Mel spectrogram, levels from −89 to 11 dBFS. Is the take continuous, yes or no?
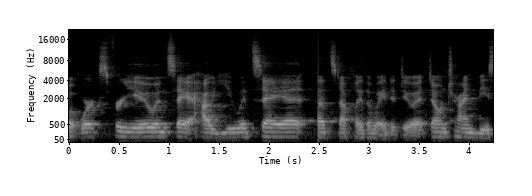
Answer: no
